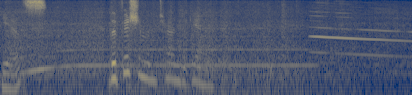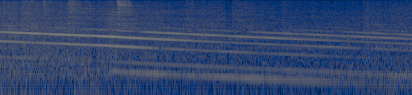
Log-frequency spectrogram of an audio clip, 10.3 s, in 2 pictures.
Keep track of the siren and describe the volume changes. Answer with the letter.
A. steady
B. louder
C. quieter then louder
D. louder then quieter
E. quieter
E.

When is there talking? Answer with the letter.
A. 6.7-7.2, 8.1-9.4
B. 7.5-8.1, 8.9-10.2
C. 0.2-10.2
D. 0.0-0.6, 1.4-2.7
D.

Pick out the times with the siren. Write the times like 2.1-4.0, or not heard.
0.2-10.2.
